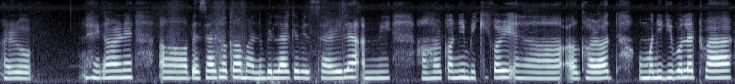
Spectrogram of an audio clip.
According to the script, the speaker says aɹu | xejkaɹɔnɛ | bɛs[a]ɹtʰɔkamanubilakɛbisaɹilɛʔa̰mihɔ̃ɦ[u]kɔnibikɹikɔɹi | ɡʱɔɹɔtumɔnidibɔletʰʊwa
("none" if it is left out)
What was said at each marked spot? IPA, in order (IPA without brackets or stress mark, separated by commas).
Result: a, ɔ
